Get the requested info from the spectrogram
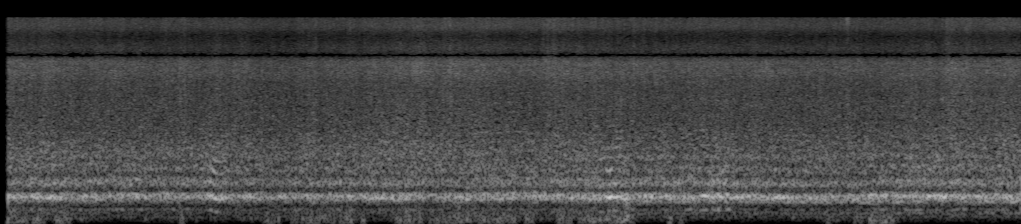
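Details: Bees at a saltworks: a steady, dense buzzing hum of many insects, continuous throughout with a constant drone and no other clear sounds.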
